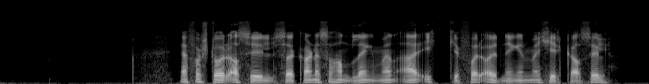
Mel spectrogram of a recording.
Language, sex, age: Norwegian, male, 36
